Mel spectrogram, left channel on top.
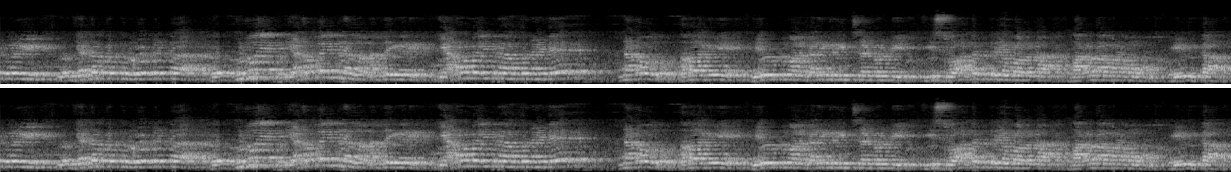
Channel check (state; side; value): identical; both; correlation 1.00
